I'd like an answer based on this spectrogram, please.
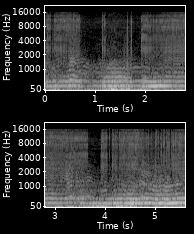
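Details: Hive full of bees captured on a Rode NT-USB microphone, giving a continuous low hum with stacked overtones. It wavers gently in pitch and loudness, with a short brighter rustle early on.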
